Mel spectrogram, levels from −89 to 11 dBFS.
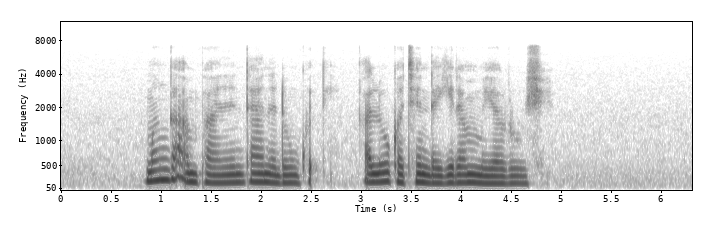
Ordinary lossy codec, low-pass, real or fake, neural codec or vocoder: none; 7.2 kHz; real; none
